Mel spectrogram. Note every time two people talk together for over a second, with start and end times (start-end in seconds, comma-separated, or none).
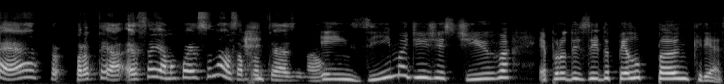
none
